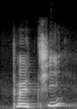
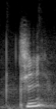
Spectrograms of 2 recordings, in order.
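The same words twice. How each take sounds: First: Every syllable of the word is fully pronounced. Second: Part of the word is dropped, said quickly.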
